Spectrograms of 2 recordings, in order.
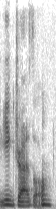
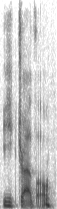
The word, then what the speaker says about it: Yggdrasil: Oh, I've always called it Yggdrasil. – That works for me. That's one of those words where every time I'm like, not today, Satan. No, I'm not pronouncing it. You don't hear it spoken out loud that often. So like, as far as I'm concerned, whatever pronunciation you want to use is probably wrong. And until an ancient Norseman comes and corrects me, I will defend my pronunciation of Yggdrasil.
